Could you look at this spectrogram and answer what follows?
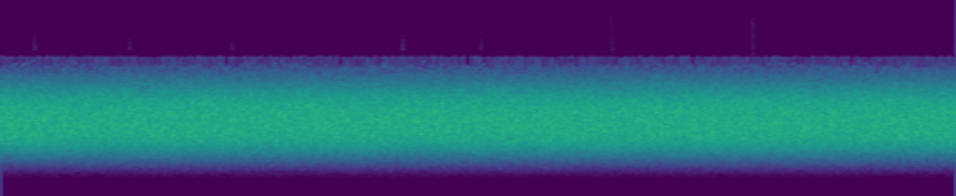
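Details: Steady, unbroken high-pitched cicada-like hiss, a simulated sample of hissing-type tinnitus for comparing ringing or buzzing in the ears.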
